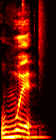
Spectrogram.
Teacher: And the Polish L makes a W sound.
